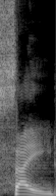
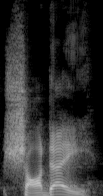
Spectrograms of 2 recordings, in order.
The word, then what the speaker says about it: Sade: I got Shaw Day. This is Diamond Life. Now, if you didn't know this, anybody on Earth would pronounce this sade, right?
